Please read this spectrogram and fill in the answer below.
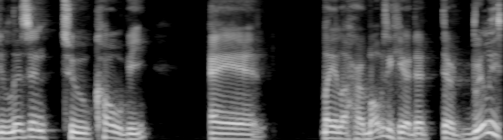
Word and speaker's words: Layla Hormozi: And Layla Hormozi.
